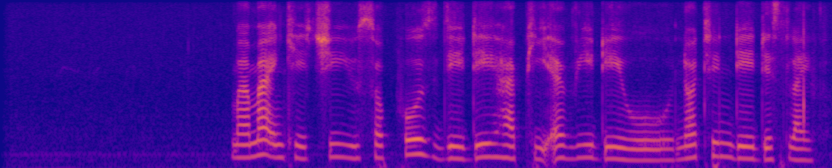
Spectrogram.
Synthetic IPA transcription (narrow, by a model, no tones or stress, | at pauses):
mamaĩnkʰet͡ʃijusɔpʰozdedeɦapʰiʔɛvɹideɔnɔtʰĩndedɪslaɪf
